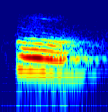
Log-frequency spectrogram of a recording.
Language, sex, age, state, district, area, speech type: Marathi, female, 18-30, Maharashtra, Wardha, rural, conversation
